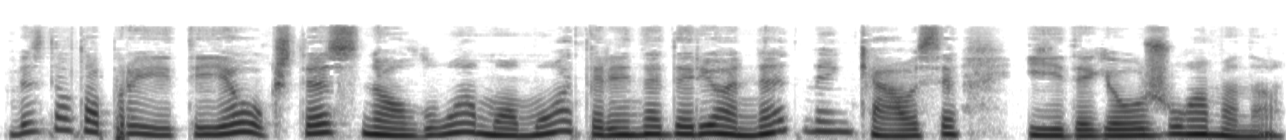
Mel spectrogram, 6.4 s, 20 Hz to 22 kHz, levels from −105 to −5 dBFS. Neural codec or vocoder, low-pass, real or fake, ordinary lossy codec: vocoder, 22.05 kHz, 80 mel bands, Vocos; 9.9 kHz; fake; MP3, 48 kbps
